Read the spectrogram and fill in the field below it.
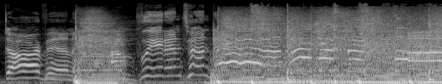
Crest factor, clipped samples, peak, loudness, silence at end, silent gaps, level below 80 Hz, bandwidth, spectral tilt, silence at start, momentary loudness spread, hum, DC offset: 14 dB; under 0.1%; 0 dBFS; -14 LUFS; 0 s; none; -24 dBFS; 19 kHz; -3.5 dB/octave; 0.05 s; 6 LU; none; under 0.1%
